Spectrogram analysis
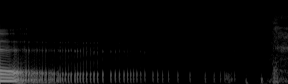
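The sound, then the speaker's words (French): A cat named Popoune purrs in a steady, rapid rumbling pulse, starting with a brief voiced, meow-like tone before settling into the rhythmic purr. “Check, mon chat.”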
